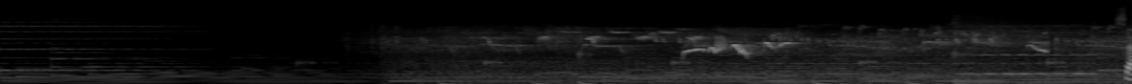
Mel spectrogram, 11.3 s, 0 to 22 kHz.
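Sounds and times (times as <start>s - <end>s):
birds chirping and trilling on a sunny early morning: 3.7s - 11.3s.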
